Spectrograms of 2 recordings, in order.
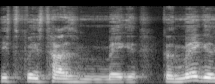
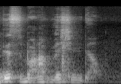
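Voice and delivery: straight-faced, deadpan, mock-serious delivery; 9 dB quieter than usual. Retelling a cast member's line from the show: imitating a straight-faced line. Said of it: "he said it with a straight face".

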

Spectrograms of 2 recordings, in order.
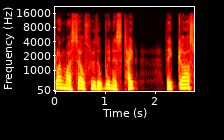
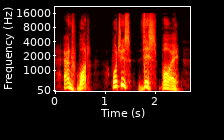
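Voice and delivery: outraged, disgusted, swooping tone; 2 semitones higher than usual. An outraged teacher confronts a boy over his sketch, disgusted demand. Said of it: "pointed at the offending matter with disgust and demanded".

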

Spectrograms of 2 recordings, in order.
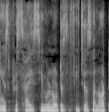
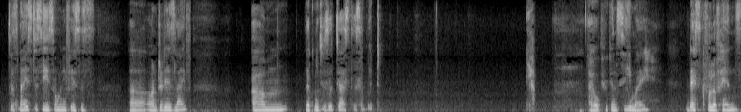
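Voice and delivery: weak, feeble, barely audible voice. Host greeting viewers on a live stream while recovering from illness, poor voice. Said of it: "I have to apologize for the poor voice".

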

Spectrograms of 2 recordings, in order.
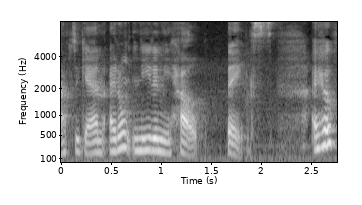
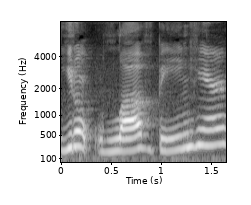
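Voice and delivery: slow, mocking, teasing tone of disbelief; 2 semitones higher than usual. Narrator reads a story; a coworker answers the narrator's complaint, mocking. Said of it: "he said mockingly".

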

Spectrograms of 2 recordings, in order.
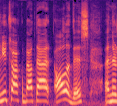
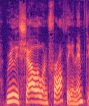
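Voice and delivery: normal talking voice

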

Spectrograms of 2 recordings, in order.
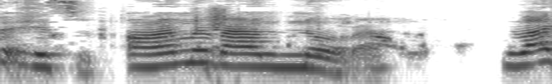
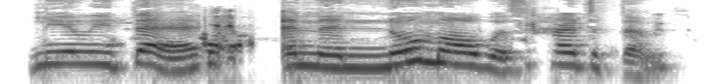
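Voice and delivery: usual speaking voice

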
